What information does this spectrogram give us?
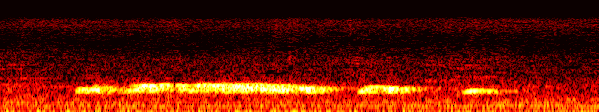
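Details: Five-note cooing of a spotted dove, 'cục... cu cu... cu... cu': a short opening note, a long blended coo, then two shorter fading notes, soft and low-pitched.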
